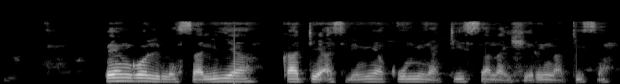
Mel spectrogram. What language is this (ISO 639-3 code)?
swa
